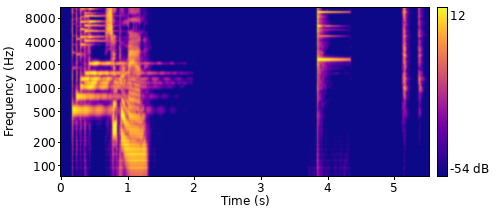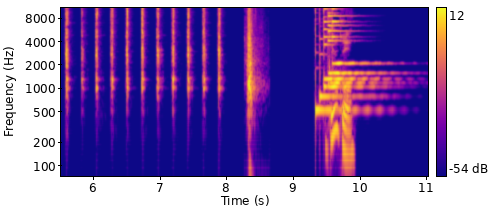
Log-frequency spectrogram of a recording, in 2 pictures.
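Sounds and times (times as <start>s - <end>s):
clock ticking: 5.1s - 8.0s.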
